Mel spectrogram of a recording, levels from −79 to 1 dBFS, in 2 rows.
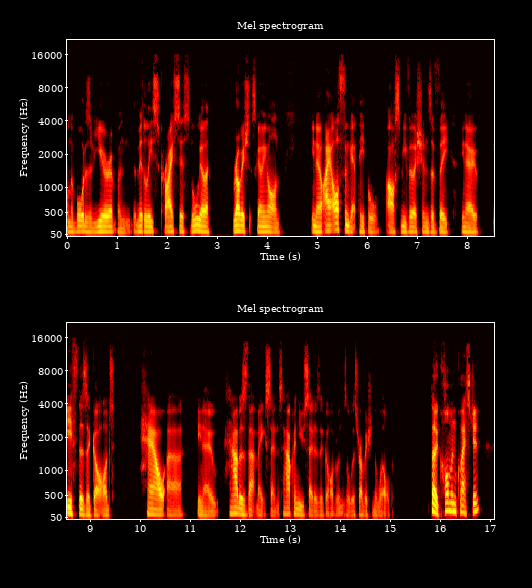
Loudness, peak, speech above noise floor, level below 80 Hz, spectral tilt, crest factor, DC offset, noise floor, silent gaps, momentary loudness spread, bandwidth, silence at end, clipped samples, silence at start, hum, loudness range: -24 LUFS; -4 dBFS; 66 dB; -54 dBFS; -5.5 dB/octave; 22 dB; under 0.1%; -90 dBFS; none; 15 LU; 16 kHz; 0.3 s; under 0.1%; 0 s; none; 4 LU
